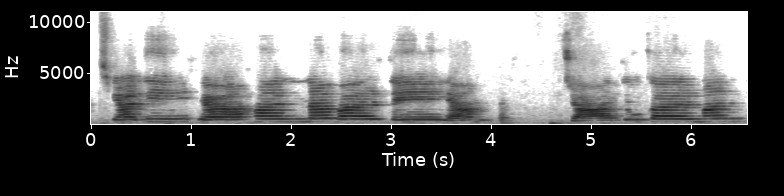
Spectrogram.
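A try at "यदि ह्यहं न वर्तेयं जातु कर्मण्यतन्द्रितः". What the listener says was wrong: When we are doing the sandhi between hum and na, don't give a pause. So make it quick.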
